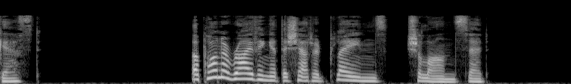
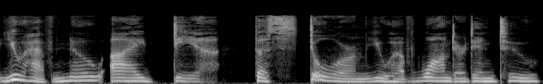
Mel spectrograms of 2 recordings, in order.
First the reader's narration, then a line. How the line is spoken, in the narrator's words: Shallan hissed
